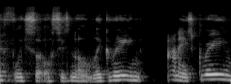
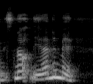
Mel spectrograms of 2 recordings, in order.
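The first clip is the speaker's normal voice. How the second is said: put-on, high, near-tearful voice; 7 semitones higher, 4 dB louder than usual. Retelling a film scene where a girl pleads: imitating someone nearly crying. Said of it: "nearly crying".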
